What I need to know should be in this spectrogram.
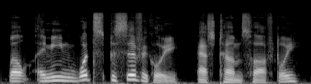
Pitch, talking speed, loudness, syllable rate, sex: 120 Hz, 115 wpm, -19 LUFS, 5.3 syllables/s, male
